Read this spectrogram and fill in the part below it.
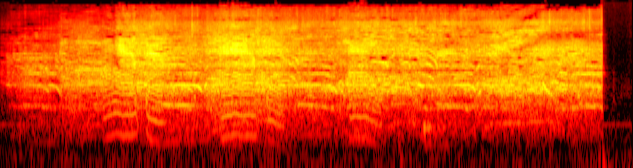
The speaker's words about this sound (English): Listen to this right in front of they were calling it Palestine Place Mall instead of Providence Place Mall. Listen to the crowd chanting Allah Akbar.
